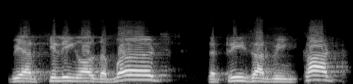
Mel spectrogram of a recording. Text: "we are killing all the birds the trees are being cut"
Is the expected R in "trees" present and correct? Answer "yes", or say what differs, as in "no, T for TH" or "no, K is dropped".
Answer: yes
